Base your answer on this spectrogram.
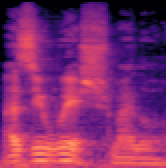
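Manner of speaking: low, deep, smooth put-on voice. Working out a non-British voice for a character: deep smooth voice. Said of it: "a deeper voice? ... Something, like, smooth".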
